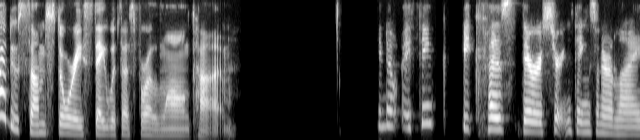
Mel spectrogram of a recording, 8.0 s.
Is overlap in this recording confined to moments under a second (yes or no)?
yes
